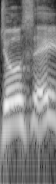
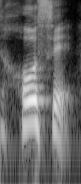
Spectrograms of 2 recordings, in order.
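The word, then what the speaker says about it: José: In Spanish, the J is pronounced with an H. So it's not Jose, it's Jose.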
